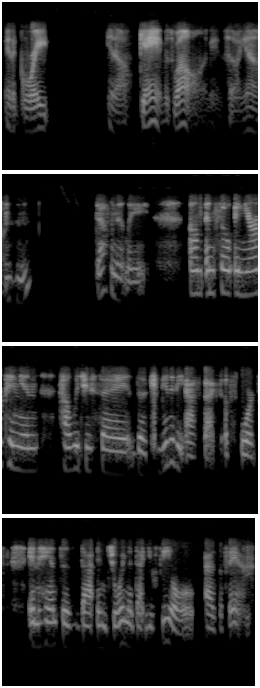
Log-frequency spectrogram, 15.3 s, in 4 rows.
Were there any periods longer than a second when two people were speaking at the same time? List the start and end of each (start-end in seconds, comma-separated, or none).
none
